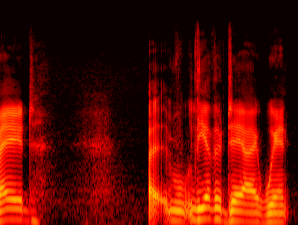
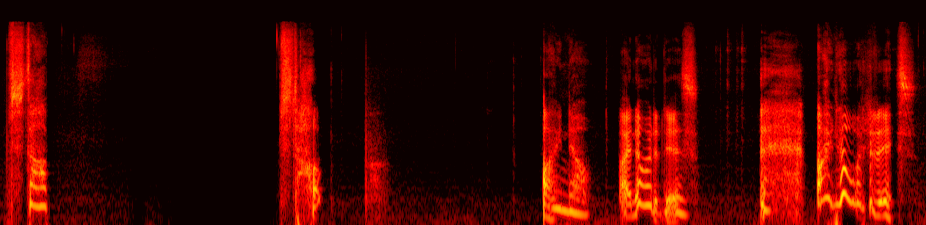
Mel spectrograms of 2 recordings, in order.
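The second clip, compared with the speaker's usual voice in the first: much higher, slow, drawn-out I know; excited recognition; 14 semitones higher than usual. Retold or imitated. Recognizing the song his friend shows him, overjoyed. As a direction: stretch it high like the answer just hit you.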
